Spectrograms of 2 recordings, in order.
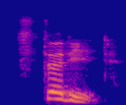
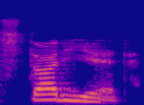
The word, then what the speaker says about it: studied: Visited, loved, not love it, loved, enjoyed, not enjoy it, studied, not study it. You don't pronounce it that much.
